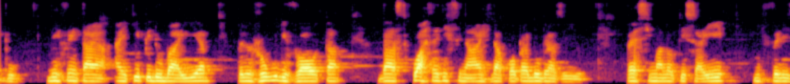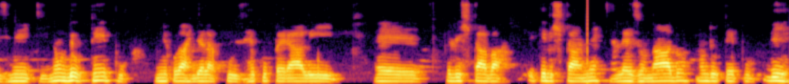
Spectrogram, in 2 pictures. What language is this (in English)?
Portuguese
